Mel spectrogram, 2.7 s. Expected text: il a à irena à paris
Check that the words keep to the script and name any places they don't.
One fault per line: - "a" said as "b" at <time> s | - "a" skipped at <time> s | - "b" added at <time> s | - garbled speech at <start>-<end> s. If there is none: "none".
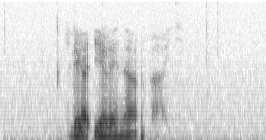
none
